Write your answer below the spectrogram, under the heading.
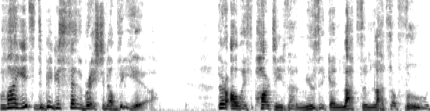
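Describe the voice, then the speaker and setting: Putting on a gruff character voice, a woman speaks at a moderate pace with a fairly high pitch, very wide pitch swings and big swings in loudness. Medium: read story. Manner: hearty, chuckling.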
